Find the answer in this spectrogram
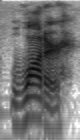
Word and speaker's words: water: Give me a uh a good D sound instead of water with a Spanish D. It's water.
